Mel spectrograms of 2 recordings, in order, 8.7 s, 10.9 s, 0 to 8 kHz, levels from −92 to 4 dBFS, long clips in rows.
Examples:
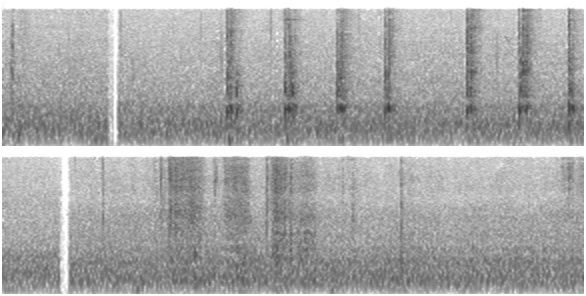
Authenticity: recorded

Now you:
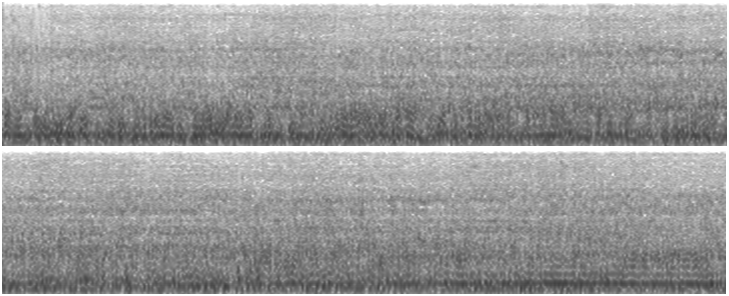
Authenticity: remade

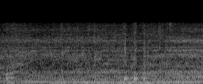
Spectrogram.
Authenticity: remade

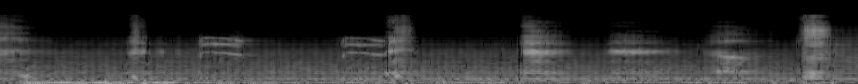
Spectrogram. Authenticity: remade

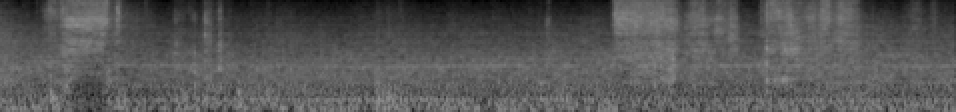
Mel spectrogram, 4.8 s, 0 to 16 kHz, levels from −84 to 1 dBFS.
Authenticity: remade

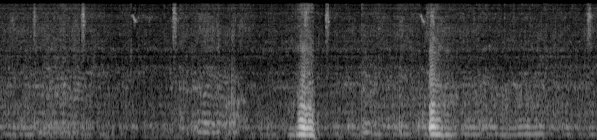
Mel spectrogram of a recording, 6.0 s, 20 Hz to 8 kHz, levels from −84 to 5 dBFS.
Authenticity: remade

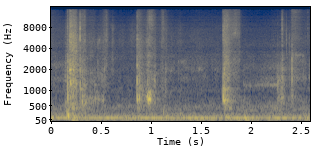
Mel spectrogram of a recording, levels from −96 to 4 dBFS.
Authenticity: remade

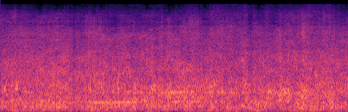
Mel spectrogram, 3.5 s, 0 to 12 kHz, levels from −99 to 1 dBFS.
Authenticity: remade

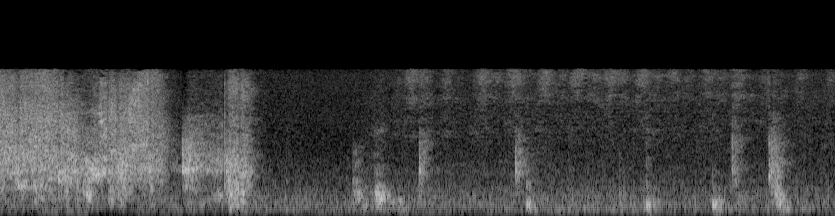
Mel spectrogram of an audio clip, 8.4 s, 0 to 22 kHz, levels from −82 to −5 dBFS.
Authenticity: remade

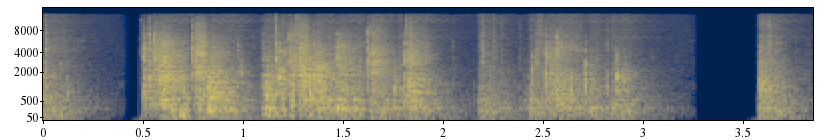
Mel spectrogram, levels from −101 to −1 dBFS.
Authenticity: recorded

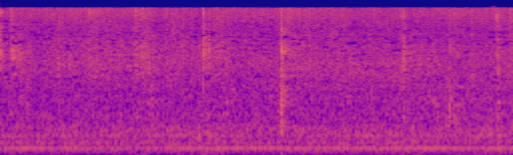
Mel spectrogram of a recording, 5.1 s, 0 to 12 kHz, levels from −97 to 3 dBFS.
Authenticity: recorded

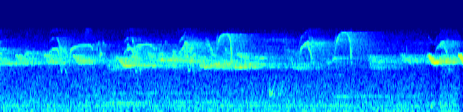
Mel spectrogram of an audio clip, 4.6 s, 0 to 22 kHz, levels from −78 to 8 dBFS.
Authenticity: recorded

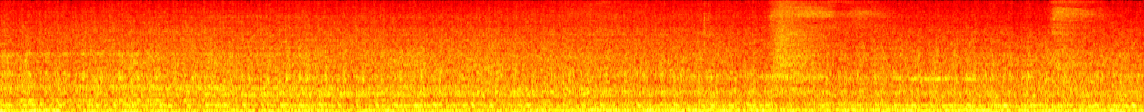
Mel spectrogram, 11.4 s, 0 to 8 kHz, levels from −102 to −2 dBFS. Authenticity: remade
